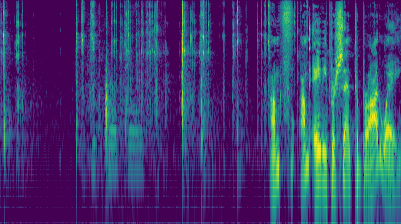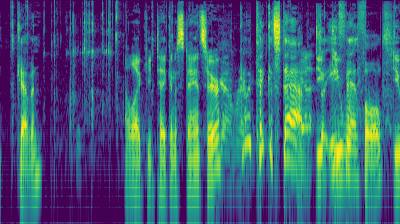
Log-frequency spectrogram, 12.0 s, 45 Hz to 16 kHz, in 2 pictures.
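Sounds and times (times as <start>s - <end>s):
poker chips clicking on table: 0.0s - 0.5s, 1.1s - 5.1s, 6.1s - 8.7s.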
